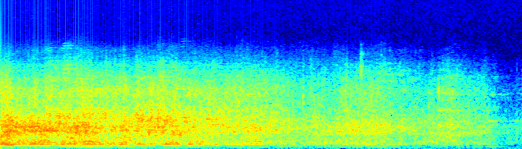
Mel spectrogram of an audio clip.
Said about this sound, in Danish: Hele forestillingen var bygget op som en koncert, og det første musiknummer var, som man kunne høre, lyden af stolene, som blev flyttet rundt mot scenen, hvor Ben Vautier opførte en række ultrakorte koncertnummer.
